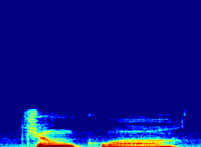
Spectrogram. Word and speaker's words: 中国: The last syllable is a diphthong of U and O together, with the O being rising in pitch, and that's why it's pronounced 中国, meaning China.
